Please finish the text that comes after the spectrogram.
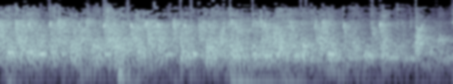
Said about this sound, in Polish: Należą ci brawa, nie?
